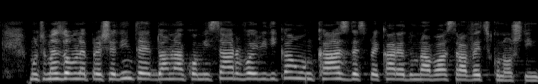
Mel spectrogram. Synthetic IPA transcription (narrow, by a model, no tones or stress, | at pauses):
mult̪sumes̬kd̪o̞mnule̞pɾe̞ʃe̞d̪int̪e̞d̪oamnəko̞misarvo̞jrid̪ikauŋkazd̪e̞spɾe̞kaɾe̞d̪umneavoast̪ɾəave̞t̪sʲkuno̞ʃt̪int̪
